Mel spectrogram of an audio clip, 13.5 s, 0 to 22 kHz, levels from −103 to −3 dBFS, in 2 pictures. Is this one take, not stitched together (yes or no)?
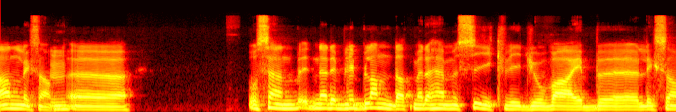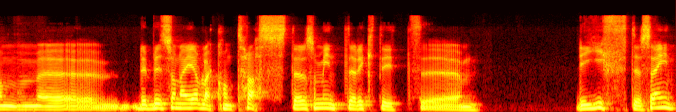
yes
